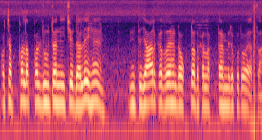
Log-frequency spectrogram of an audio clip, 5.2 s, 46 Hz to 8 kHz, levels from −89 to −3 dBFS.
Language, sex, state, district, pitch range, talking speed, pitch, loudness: Hindi, male, Madhya Pradesh, Katni, 160-185 Hz, 215 wpm, 175 Hz, -13 LUFS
